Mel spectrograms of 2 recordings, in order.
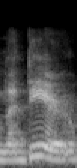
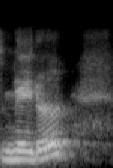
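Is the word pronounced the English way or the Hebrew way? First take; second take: Hebrew; English. First: The word is pronounced like a Hebrew word. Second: The word is pronounced like an English word. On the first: The speaker calls it wrong. "I always think of it as a Hebrew word called Nadir" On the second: The speaker calls it right. "but it's, it's Nadir"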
